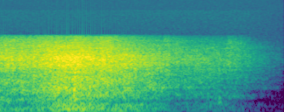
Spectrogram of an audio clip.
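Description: A single whoosh of rushing noise that swells up, peaks about half a second in and fades away by the end.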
